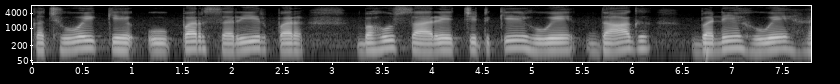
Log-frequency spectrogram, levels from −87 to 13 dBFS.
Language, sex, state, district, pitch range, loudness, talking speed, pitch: Hindi, male, Uttar Pradesh, Lucknow, 125-150 Hz, -19 LUFS, 100 wpm, 135 Hz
